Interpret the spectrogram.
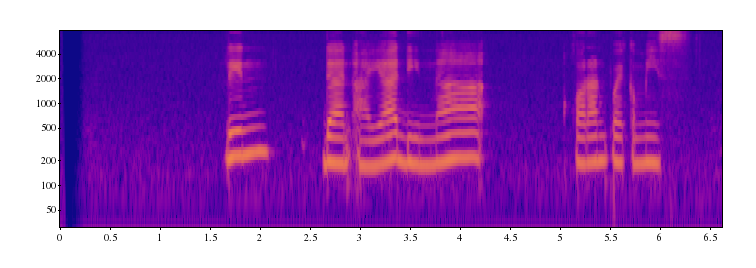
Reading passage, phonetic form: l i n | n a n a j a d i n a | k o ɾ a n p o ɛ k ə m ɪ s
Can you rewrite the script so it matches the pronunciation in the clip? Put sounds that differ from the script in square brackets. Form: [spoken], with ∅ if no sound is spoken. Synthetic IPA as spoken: l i n | [d] a n a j a d i n a | k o ɾ a n p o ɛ k ə m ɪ s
